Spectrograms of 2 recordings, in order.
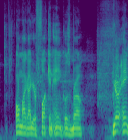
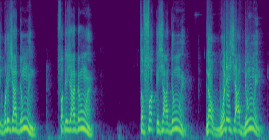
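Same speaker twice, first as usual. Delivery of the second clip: ordinary delivery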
